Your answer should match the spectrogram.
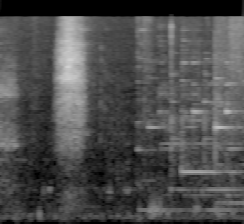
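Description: A brief rustling hiss, then a mobile phone ringtone begins: sustained marimba-like chiming notes, in a call that is answered a few seconds later.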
